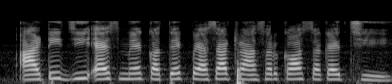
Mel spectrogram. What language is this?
Maithili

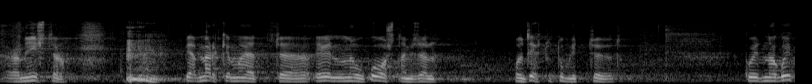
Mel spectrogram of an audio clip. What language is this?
Estonian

